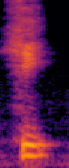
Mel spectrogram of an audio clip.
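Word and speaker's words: היא: he. 영어에서 he하고 굉장히 발음이 비슷하죠. 똑같죠.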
